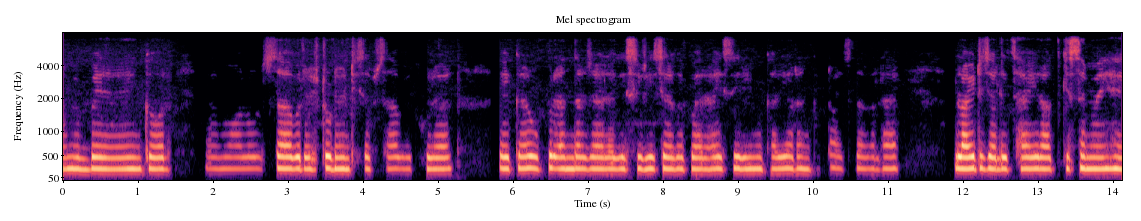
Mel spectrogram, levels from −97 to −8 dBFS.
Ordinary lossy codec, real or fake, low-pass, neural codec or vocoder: none; real; 7.2 kHz; none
